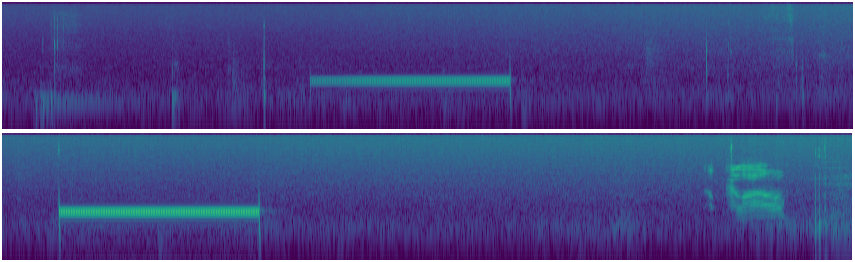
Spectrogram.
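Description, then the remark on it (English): A morning phone call rings twice through an earpiece, each steady electronic tone lasting about two seconds with a long pause between, followed by faint clicks and a brief sound at the end. “We'll talk about that after I get off the phone, but see if he will pick up this morning.”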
